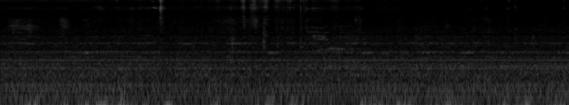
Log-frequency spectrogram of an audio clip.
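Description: Passenger train interior: a steady low rumble with a constant electrical hum.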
